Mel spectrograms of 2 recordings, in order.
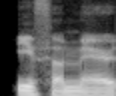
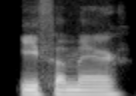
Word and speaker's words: Aoife-Maire: Hang on, I want to make sure I'm pronouncing it right. Aoife-Maire W. Aoife-Maire, thank you so much for submitting this, for real.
